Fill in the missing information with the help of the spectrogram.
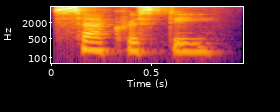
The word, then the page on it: sacristy: American English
